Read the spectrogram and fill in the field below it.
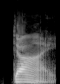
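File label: "dye", American English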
